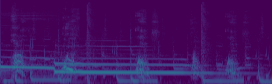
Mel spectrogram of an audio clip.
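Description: Cartoonish video-game dog noises from Wobbledogs, a run of short squeaky yips and whimpers over a steady synthetic backing tone, fairly quiet and evenly spaced.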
